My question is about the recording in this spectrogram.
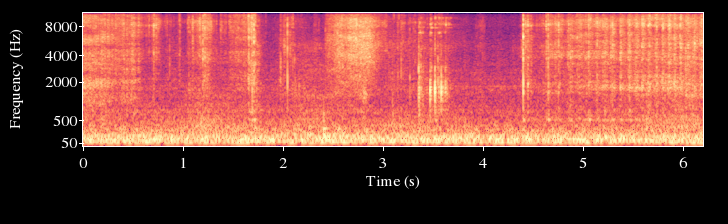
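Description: An X-Acto craft knife scoring cardboard along a pencil line, cutting through the top layer only: faint, intermittent scratching.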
